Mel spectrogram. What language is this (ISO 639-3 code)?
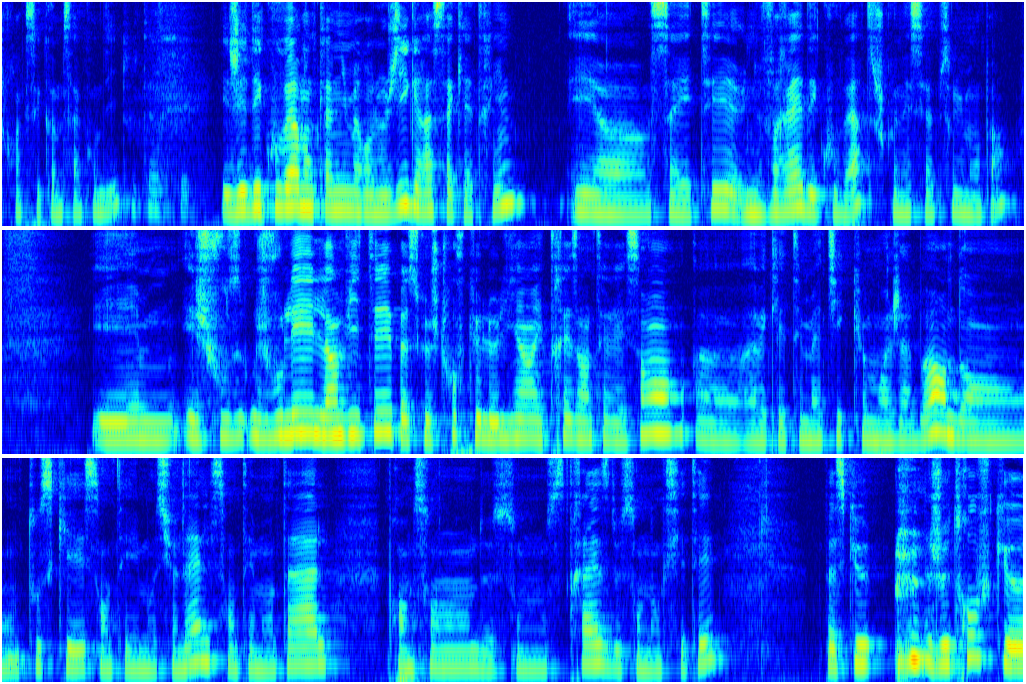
fra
